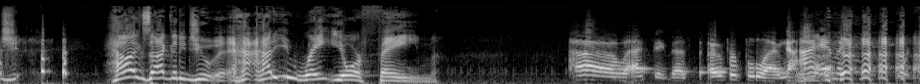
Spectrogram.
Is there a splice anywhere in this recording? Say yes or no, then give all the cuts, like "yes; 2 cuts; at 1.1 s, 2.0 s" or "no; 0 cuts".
no; 0 cuts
